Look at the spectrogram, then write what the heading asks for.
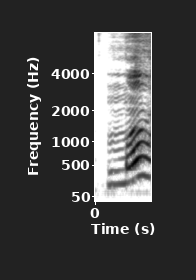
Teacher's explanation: तो यह जो म है इसका उच्चारण स्थान जो है ओष्ठ भी है और नासिका भी है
